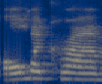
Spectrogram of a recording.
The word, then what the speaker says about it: omicron: ignoring i'm sorry so omicron is uh yeah it's always it's always it's always pronounced treated short omicron yeah just think of pop pop shot put the two and news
